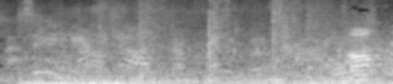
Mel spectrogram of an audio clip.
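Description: A heavy weapon strikes a creature.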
